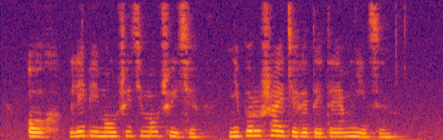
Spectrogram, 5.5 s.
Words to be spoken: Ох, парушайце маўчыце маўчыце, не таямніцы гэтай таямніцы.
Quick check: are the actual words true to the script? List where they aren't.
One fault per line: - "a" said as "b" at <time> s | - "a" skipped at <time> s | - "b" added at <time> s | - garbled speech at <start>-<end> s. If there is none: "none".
- "парушайце" said as "лепей" at 0.9 s
- "таямніцы" said as "парушайце" at 3.1 s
